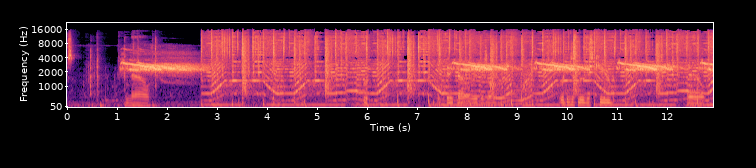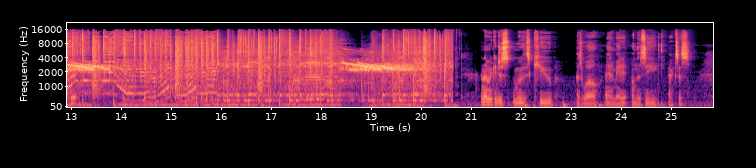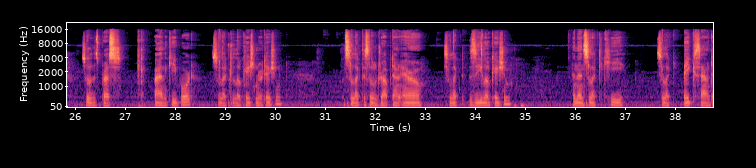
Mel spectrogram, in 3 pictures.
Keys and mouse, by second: 0.0 0, 0.5 alt+a, 3.7 g, 7.9 g, 11.8 g, 13.4 g, 15.4-16.8 middle drag, 16.9 g, 18.1-20.0 drag, 20.5 Escape, 27.2 i, 31.4-33.2 drag, 34.0-35.7 drag.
